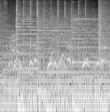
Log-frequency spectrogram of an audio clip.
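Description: Background rock music with a puppy's short yips over it.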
